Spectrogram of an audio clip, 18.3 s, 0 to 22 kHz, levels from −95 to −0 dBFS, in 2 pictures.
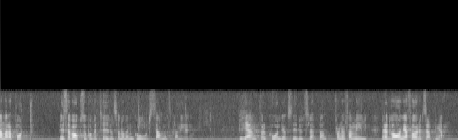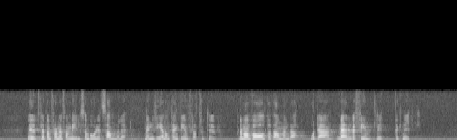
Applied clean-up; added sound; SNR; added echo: none; none; none; none.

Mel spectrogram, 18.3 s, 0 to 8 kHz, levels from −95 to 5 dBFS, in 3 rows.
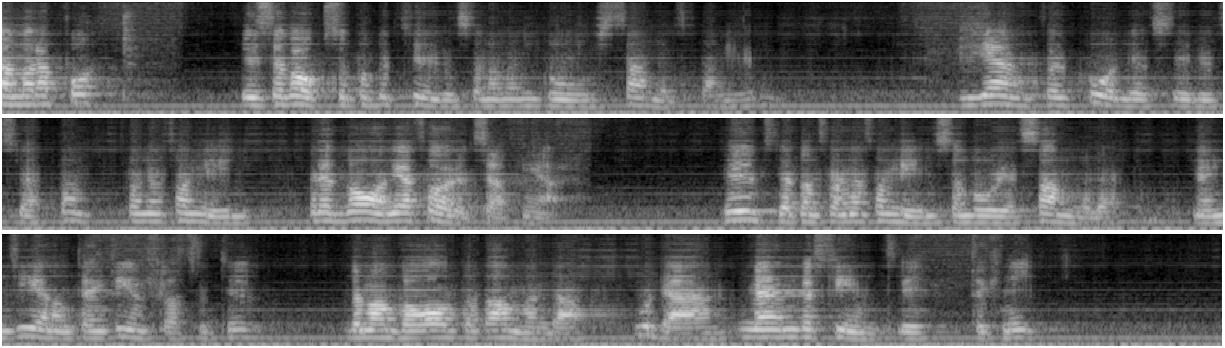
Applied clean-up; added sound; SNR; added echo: neural separator model SepFormer DNS4.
